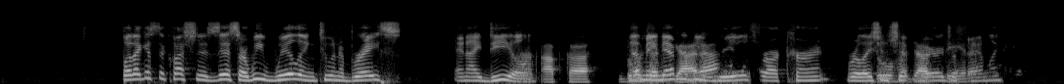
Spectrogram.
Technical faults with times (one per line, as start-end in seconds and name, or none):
6.24-6.33 speech suppressed in double talk
7.18-7.63 speech suppressed in double talk
7.27-7.32 echo leak
9.66-9.71 speech suppressed in double talk
9.95-10.23 echo leak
